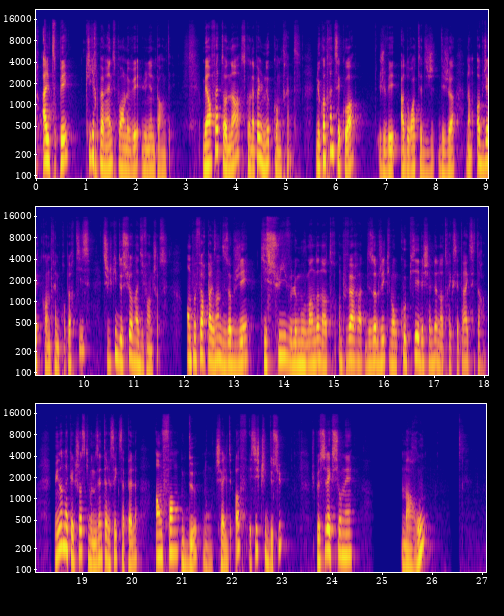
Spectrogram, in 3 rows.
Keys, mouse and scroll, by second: 0.1 alt+p, 3.0-8.6 drag, 24.1 click, 26.3-27.0 scroll down 4.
